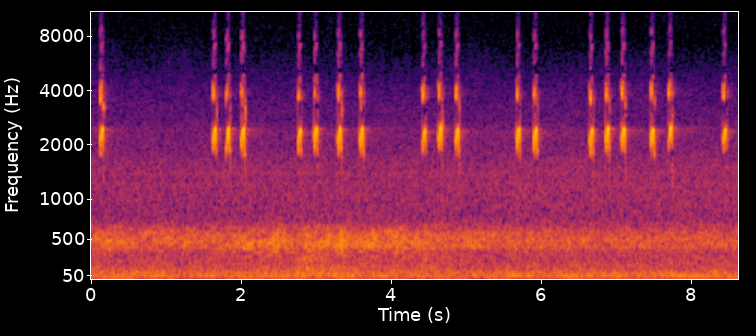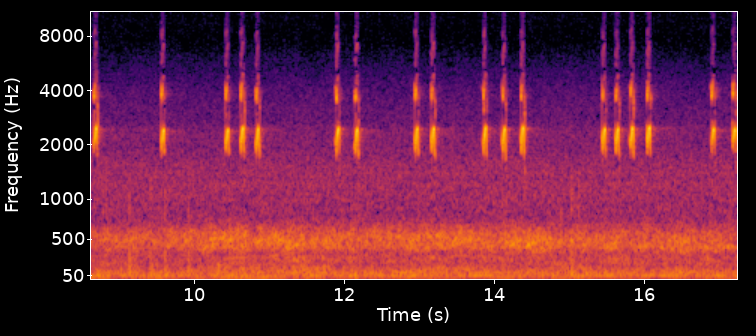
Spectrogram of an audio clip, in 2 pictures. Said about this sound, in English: we're using birds 3-3, who's tooping in the background, and 4-3 as decoys.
